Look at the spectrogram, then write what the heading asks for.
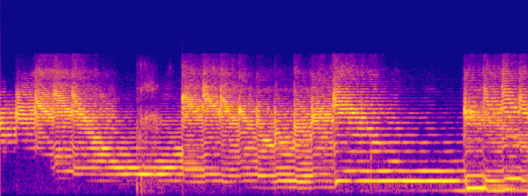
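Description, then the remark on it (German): An old psychedelic intro jingle, played by mistake instead of the current one: bright, harmonically rich tones stepping through sustained notes, drenched in effects like distortion and chorus, loud and steady with no one talking. “Also, das ist, glaube ich, nicht das Richtige. Das ist das alte.”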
